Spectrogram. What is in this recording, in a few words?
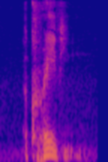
Voice Over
